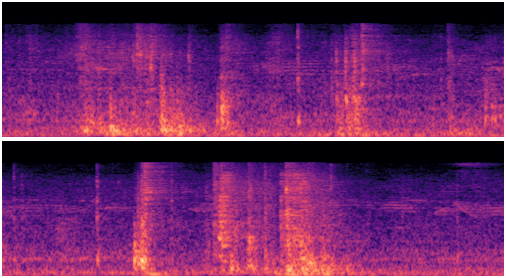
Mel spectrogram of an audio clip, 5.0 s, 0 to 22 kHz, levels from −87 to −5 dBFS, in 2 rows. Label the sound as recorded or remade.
recorded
